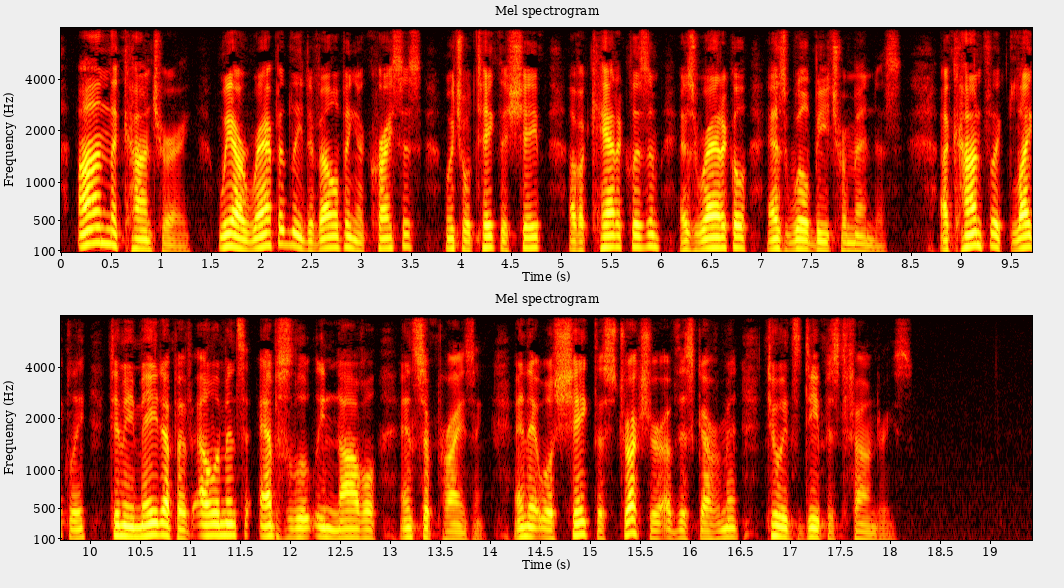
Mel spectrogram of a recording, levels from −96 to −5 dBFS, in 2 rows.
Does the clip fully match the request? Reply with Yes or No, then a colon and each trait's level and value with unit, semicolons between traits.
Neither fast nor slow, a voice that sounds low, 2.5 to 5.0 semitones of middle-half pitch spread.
Yes: average, 160 wpm; low, 125 Hz; average, 4.6 semitones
